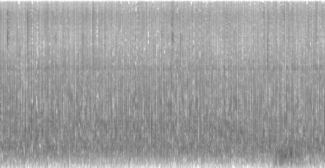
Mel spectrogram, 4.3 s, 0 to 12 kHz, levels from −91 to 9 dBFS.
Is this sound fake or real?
fake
